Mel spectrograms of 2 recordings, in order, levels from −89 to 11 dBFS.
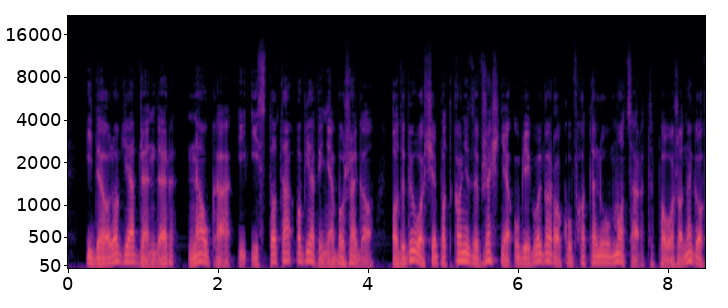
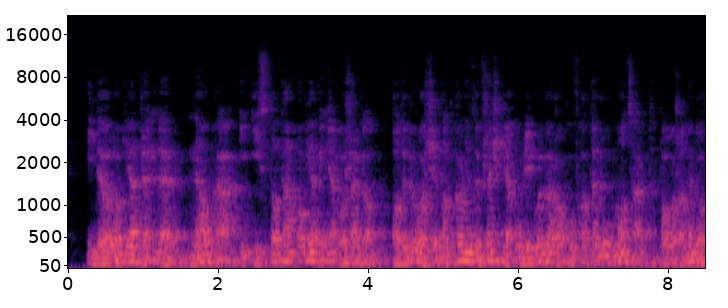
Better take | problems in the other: first | off-mic speech; far // room echo; noticeable; dies away in 0.9 s

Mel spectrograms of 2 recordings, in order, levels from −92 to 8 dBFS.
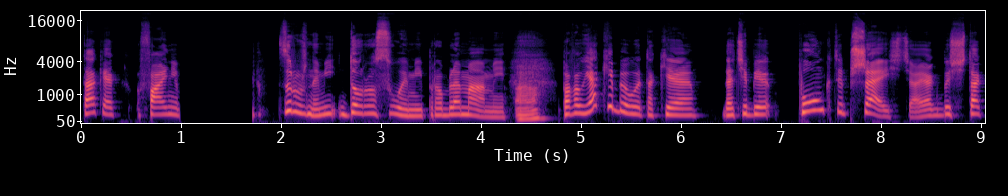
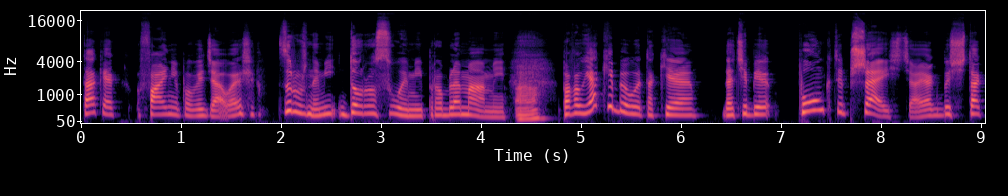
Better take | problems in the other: second | audio cutting out; at 1 s for 0.5 s

